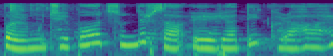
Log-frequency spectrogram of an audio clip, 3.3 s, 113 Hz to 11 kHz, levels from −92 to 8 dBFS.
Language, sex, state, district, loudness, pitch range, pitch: Hindi, female, Himachal Pradesh, Shimla, -18 LUFS, 220-295 Hz, 240 Hz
